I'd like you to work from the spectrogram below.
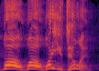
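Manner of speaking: a coach halting practice, slowing on the question; coach stopping the drill. Retold or imitated. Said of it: "Coach Rain's like".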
